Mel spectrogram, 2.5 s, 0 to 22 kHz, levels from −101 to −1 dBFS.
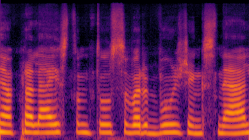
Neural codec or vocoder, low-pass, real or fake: codec, 44.1 kHz, 7.8 kbps, DAC; 19.8 kHz; fake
